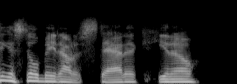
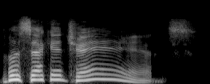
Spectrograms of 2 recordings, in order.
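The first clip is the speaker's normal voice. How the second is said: much higher and slow, drawn-out announcement; dramatic host reveal, stretched out; game show host; 10 semitones higher, 5 dB louder, much slower than usual. Acted. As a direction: unveil the prize like a big reveal.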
